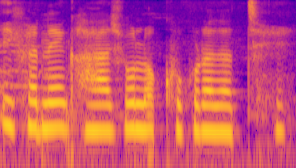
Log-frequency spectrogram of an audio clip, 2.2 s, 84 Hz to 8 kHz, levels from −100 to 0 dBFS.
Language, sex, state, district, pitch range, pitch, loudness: Bengali, female, West Bengal, Alipurduar, 235-250 Hz, 240 Hz, -14 LUFS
